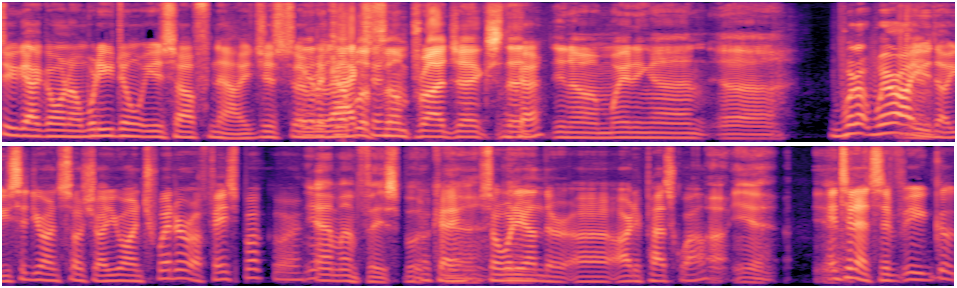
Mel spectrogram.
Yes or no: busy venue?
yes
